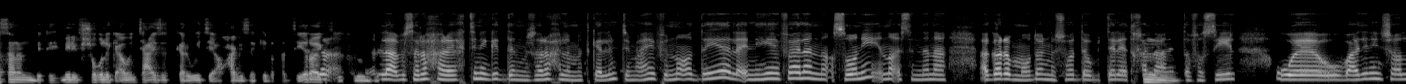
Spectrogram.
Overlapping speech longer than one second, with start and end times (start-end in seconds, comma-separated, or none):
none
